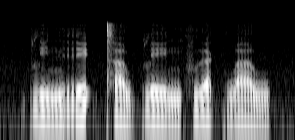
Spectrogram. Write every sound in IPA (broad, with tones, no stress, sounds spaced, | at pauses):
p l i˩˦ n r e˥˩ ʔ tʰ a˩˦ w p l eː˨˩ ŋ f ɯ˧ a̯ k w a˧ w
